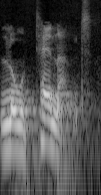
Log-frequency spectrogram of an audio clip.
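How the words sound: It is said with an American pronunciation. "but then American"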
